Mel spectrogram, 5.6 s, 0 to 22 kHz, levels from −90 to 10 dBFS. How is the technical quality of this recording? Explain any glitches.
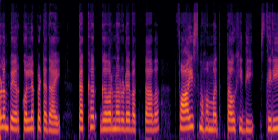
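Network glitches affect the middle and latter part of this speech recording: a brief hold, two small dropouts, then a stretch of reduced quality.

From 2.70 to 2.78 s there is a short stall from a late packet. The jitter buffer ran dry, so the receiver stretched the last sound for 66 ms until the data arrived, then resumed where it left off. Nothing is lost, but the sound hangs unnaturally long.

Right after "തഖർ ഗവർണറുടെ", short concealed packet loss follows at 2.86 to 2.90 s and 2.90 to 2.92 s, about 20 ms missing each. The first gap is bridged by extrapolating the preceding sound, giving a small smear. The second is skipped outright, a slight jump that also takes back some of the earlier delay.

From 3.07 to 5.07 s a call bitrate drop takes the encoder from 32 to 17 kbps, staying at the lowest rate for about 1.9 s. 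With far fewer bits the speech is coded more coarsely, so it sounds rougher and more watery until the rate recovers.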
